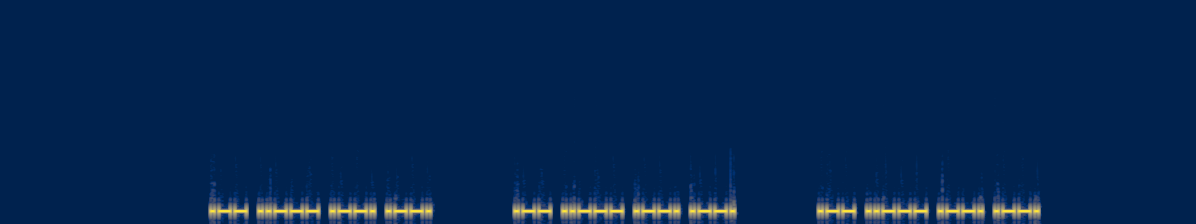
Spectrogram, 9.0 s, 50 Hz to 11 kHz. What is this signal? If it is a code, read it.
Morse code, heard as a keyed tone, about 40 wpm, 700 Hz. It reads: W2PP W2PP W2PP
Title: USA Call Signs - 4 Characters - Repeated 3x - 40wpm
